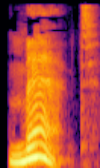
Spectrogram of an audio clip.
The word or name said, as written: matt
